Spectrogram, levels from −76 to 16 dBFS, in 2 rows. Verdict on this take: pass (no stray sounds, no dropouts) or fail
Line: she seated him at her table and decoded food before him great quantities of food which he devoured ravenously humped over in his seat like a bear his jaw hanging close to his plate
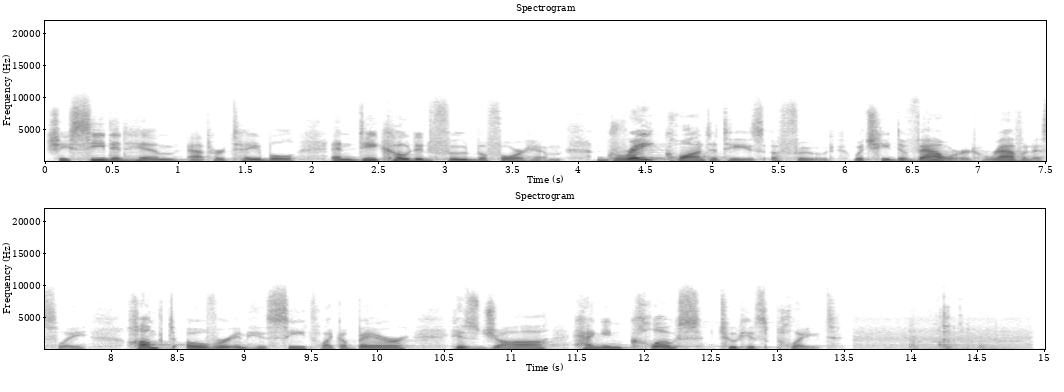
fail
